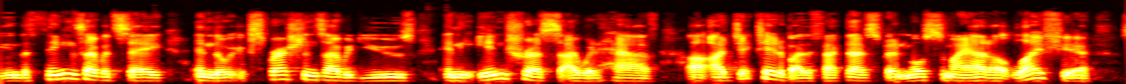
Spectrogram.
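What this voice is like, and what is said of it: Strong Boston accent. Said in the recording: “I have a strong Boston accent”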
